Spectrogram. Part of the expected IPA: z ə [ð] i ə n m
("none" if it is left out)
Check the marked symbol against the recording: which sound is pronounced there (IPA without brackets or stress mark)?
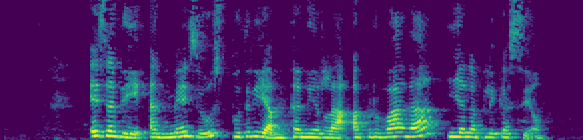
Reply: ð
